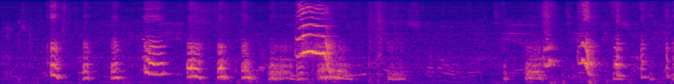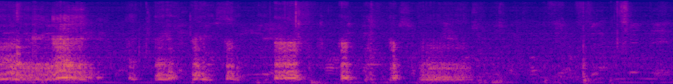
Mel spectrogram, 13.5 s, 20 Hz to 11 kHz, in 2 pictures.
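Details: Litter of 19-day-old Welsh Springer Spaniel puppies: a busy run of short squeaks, whines and little grunts overlapping, with one higher wavering whine early on, then softer muttering and fussing sounds.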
